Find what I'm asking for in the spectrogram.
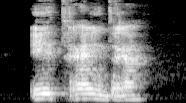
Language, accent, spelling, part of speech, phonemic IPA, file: French, Canada, étreindraient, verb, /e.tʁɛ̃.dʁɛ/, LL-Q150 (fra)-étreindraient.wav
- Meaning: third-person plural conditional of étreindre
